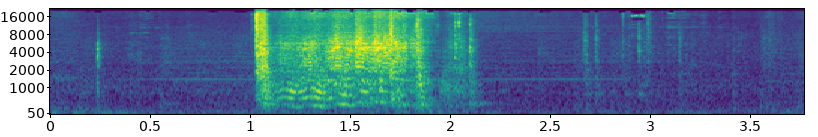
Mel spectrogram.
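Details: Truck that went from running perfectly to not starting, points looking good, checking whether the distributor rotor spins: short burst of starter churning, then it drops away without catching; crank no start, owner suspects the ignition control module.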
